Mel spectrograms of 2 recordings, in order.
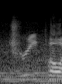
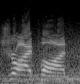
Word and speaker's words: Trepo: As Trepo, I'm trying to get his name right. He told me last week that it's not Tripod, even though that's the way it's spelled. It's Trepo, I do believe.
